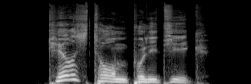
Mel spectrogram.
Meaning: parish pump politics
- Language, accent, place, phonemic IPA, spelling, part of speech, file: German, Germany, Berlin, /ˈkɪʁçtʊʁmpoliˌtɪk/, Kirchturmpolitik, noun, De-Kirchturmpolitik.ogg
